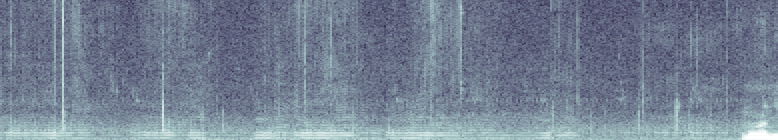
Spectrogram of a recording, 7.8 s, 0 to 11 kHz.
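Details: Green sweat bee hunting on flowers in Tonopah, Arizona, in March or April 2015, taken with a Sony HandyCam: a steady, low, droning wing buzz that wavers slightly in pitch, ending in a sudden louder rustling burst.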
